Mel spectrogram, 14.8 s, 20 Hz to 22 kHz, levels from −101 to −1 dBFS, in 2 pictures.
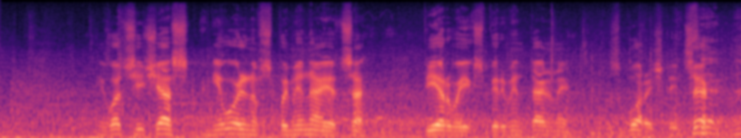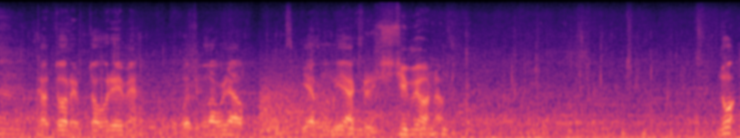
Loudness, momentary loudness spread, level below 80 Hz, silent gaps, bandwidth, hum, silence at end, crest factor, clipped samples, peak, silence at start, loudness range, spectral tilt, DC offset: -25 LUFS; 13 LU; -36 dBFS; none; 19.5 kHz; none; 0 s; 22 dB; under 0.1%; -4 dBFS; 0 s; 4 LU; -5.5 dB/octave; under 0.1%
